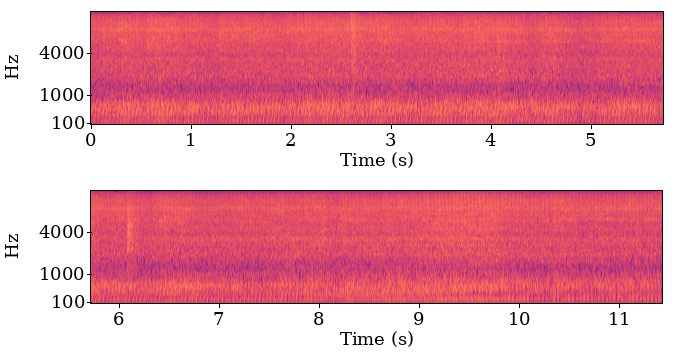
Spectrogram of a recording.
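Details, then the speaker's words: Murray rear-engine riding mower, single-cylinder idling warm, steady with light regular tick about four per second, no misses or knocks; earlier valve grind fix holding up; owner wonders if a changed spark plug causes cold issues. "the good news is my original fix with the um valve grind is doing great i mean this thing more this mower runs pretty good after you get warmed up"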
